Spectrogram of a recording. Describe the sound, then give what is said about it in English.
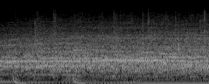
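A large crowd at an awards show boos after Kanye West interrupts Taylor Swift's acceptance speech for Best Female Video, a steady, dense roar of many voices, with low drawn-out groans sliding downward beneath a continuous wash of crowd noise and no clear speech. “Boos from the crowd, a stunned look from Beyoncé, a pop culture scandal playing out in real time.”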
